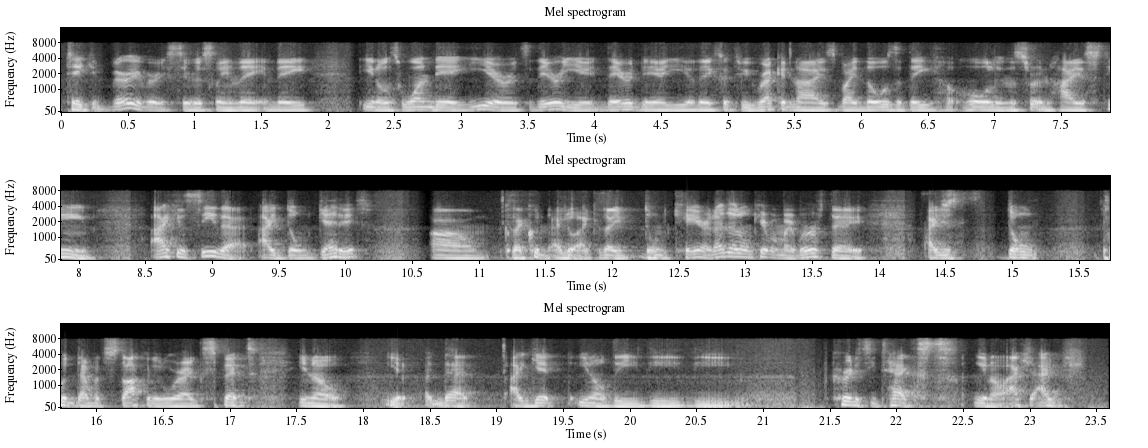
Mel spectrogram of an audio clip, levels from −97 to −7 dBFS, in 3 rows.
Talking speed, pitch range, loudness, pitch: 240 wpm, 105-120 Hz, -20 LUFS, 110 Hz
